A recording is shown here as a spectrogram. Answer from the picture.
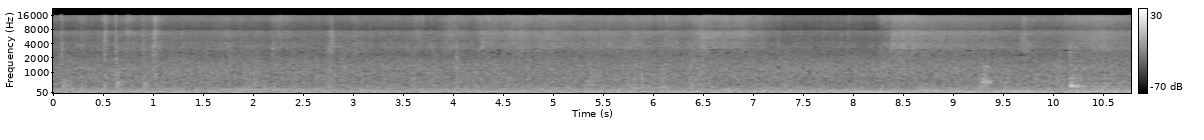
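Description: Meat sizzling on the hot grates of a propane gas grill, a steady hiss, with a few light clicks of tongs and spatula against the grate in the first second.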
